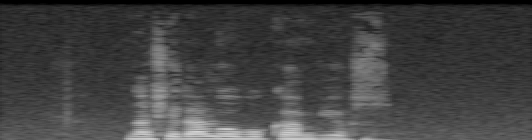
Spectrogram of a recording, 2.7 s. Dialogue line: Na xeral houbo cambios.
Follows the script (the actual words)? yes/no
yes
